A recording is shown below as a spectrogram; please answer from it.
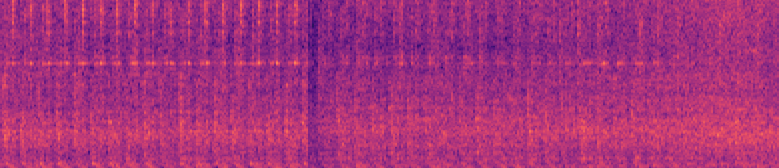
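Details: Single-cylinder motorcycle after one-way clutch (starter clutch) kit replacement to cure engine noise, flywheel cover refitted; low steady putter with even beat, no rattle or clatter at start-up; normal idle, noise fixed.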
